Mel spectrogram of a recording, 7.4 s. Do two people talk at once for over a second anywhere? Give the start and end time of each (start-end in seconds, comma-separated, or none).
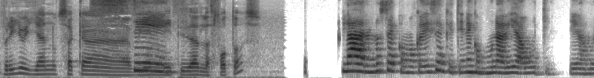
1.1-2.4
